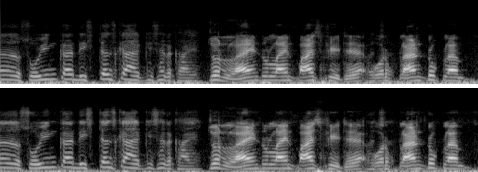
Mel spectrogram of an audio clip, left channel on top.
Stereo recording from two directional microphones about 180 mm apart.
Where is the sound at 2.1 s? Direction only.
5° left (ahead or behind).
